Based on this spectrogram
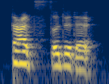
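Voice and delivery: ordinary delivery, nothing marked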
